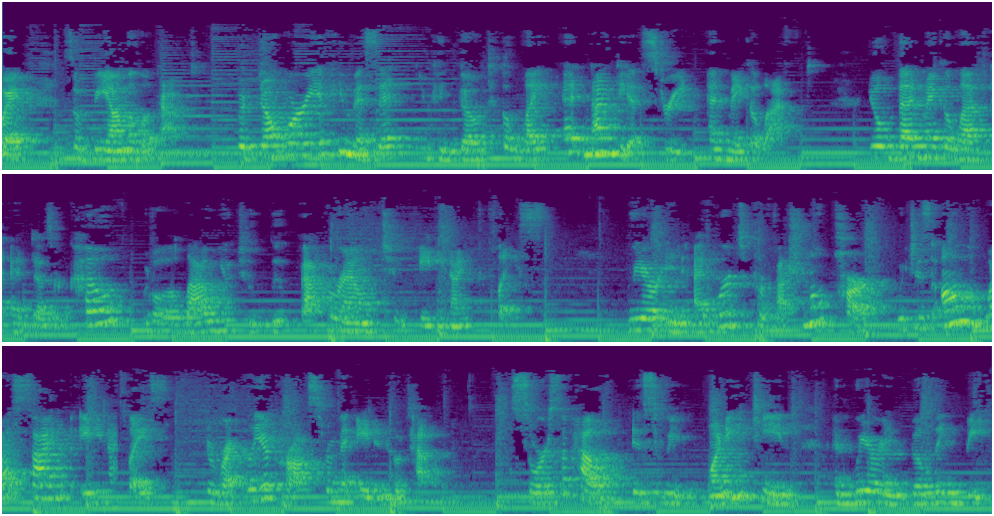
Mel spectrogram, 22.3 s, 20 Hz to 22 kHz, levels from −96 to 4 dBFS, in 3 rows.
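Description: At 8.52–8.56 s and 15.68–15.72 s, compressed frames are skipped. The audio jumps ahead roughly 100 ms, then 150 ms.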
